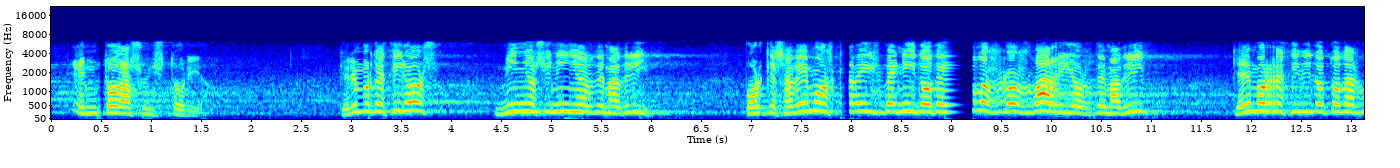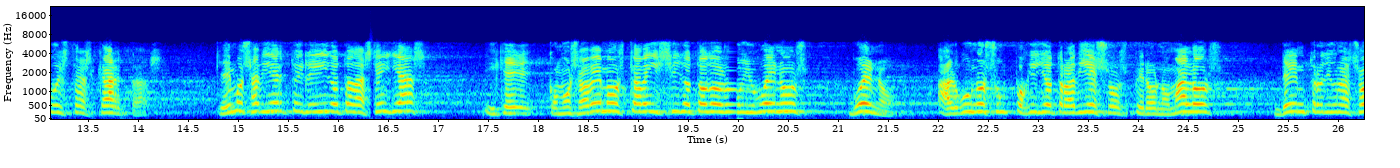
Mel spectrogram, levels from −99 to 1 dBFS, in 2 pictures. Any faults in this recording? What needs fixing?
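Short concealed packet loss occurs at 0.47–0.53, 3.07–3.13, 5.13–5.19 and 16.31–16.37 s. Each time about 40 ms of audio failed to arrive. The receiver extended the preceding sound to fill the hole, leaving a brief smear or wobble. A deeper jitter buffer or forward error correction would prevent it.

A burst of packet loss hits at 7.89–7.99 s and again at 19.91–20.00 s. About 80 ms went missing each time. The last sound was stretched and faded into a buzz or hiss, then the audio jumped ahead. Redundant encoding or a steadier network link would prevent it.

At 8.93–9.23 s the audio drops out for about 280 ms, likely a long network dropout. The held sound fades away, about 100 ms of silence follows, and the audio resumes with that stretch lost. A more stable connection would prevent it.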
